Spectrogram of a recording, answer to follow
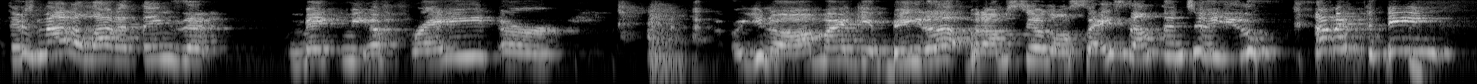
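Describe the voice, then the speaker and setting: An American woman in her early fifties, a talkative podcast guest, animatedly shares family anecdotes on a Zoom video call from indoors, laughing easily. Her voice is high, with a little hiss or hum and a roomy, echoey call sound.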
